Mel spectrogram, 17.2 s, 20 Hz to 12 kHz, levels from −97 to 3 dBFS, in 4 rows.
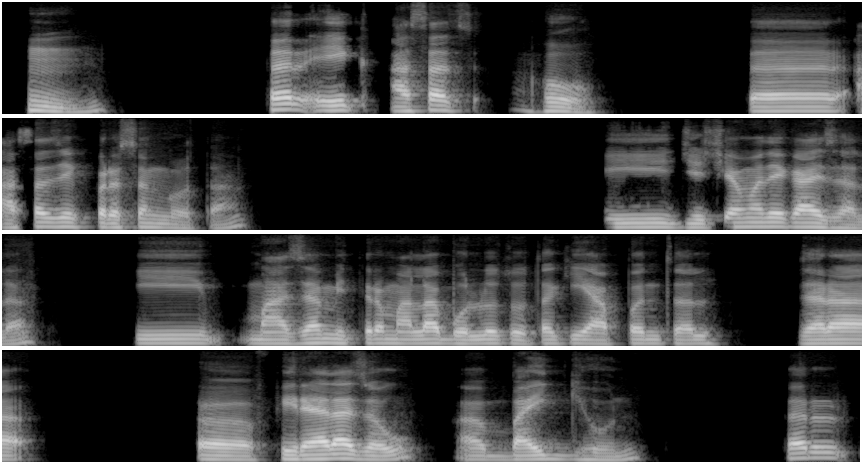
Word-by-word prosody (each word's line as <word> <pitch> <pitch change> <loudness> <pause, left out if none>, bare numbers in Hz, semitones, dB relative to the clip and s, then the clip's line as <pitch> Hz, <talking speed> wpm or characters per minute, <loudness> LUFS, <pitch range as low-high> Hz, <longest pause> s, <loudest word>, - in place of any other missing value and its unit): हं. 120 -3 -2 0.9
तर 170 0 +6
एक 145 0 0 0.2
असाच 140 +3 +1 0.3
हो, 125 -1 +2 0.9
तर 125 0 +2 0.2
असाच 135 +4 -1
एक 130 -1 -2
प्रसंग 115 -1 -1
होता. 95 +5 -10 1.8
की 120 0 -2
ज्याच्यामध्ये 130 +4 +1
काय 125 -3 +4
झालं, 100 0 -5
की 120 0 -7 0.2
माझा 110 +3 +1
मित्र 120 -1 -1
मला 120 0 +2
बोलत 115 0 -1
होता, 110 +1 -2
की 115 +1 -3
आपण 110 +2 -1
चल 110 +1 -2 0.5
जरा, 115 +1 +4 1.0
अ, 115 -2 +4
फिरायला 125 +3 +8
जाऊ, 115 0 0 0.2
अ, 110 - -4
बाईक 115 +1 +2
घेऊन. 110 +2 -8 0.8
तर 160 +2 +2
120 Hz, 110 wpm, -23 LUFS, 110-130 Hz, 1.8 s, फिरायला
